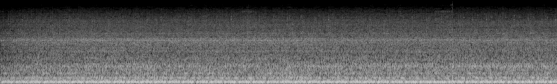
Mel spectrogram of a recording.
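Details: 1967 Mercury Cougar idling after oil and filter change (Castrol GTX Classic 20W-50, Wix 51515), checking for leaks: steady, even low rumble with no misses, knocks or ticks; engine idles smoothly.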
